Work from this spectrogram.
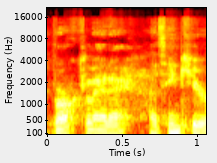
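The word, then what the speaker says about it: Bruichladdich: bloody well right um you think that distillery is pronounced brock laddie that mate yeah broccoli yeah that that that makes sense that actually makes sense that looks like it should be pronounced brock letter i think you're right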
